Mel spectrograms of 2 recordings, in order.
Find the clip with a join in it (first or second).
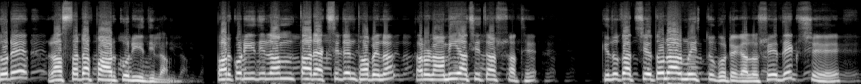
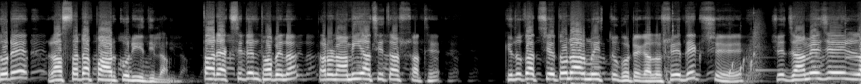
second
